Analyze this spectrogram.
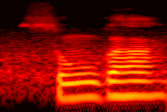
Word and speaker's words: Tsinghua: And Sungha University, T is silent, Tsinghua University, China, top the list.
